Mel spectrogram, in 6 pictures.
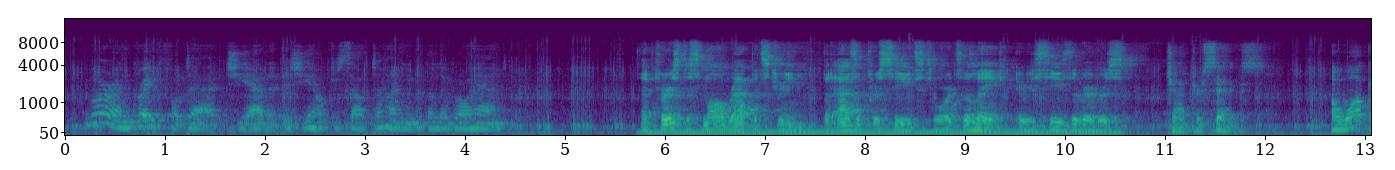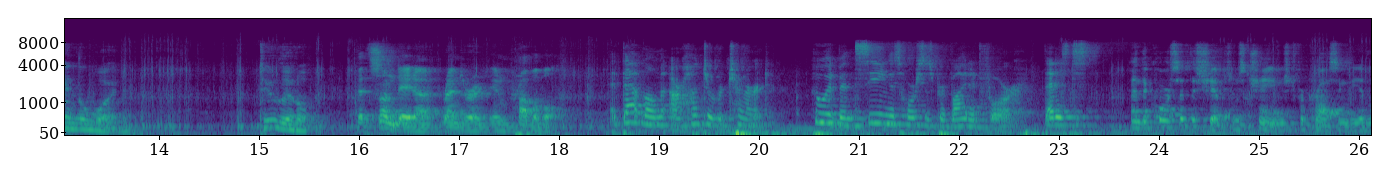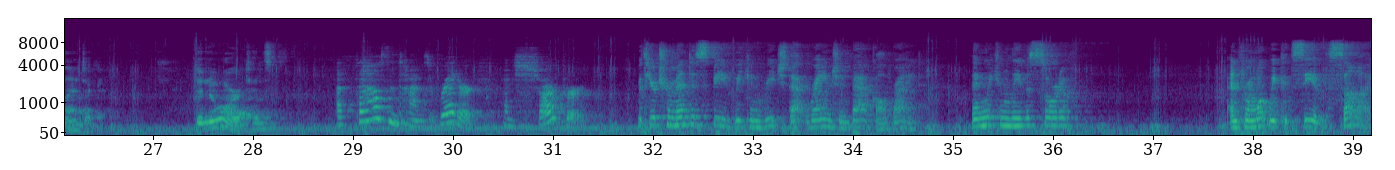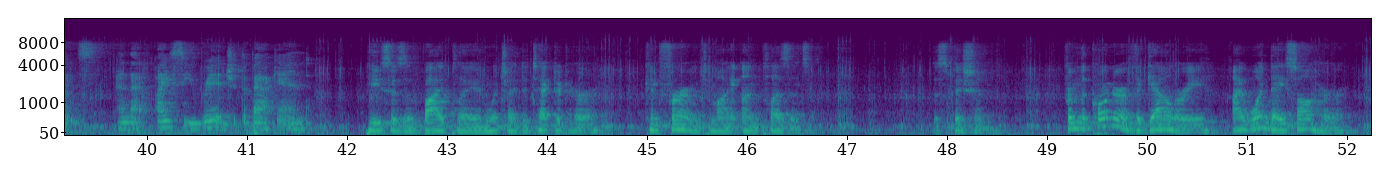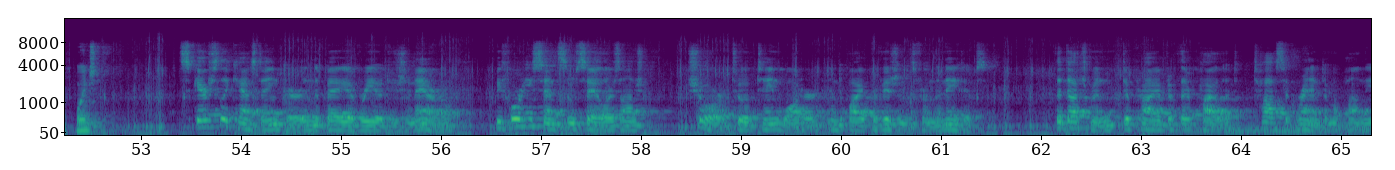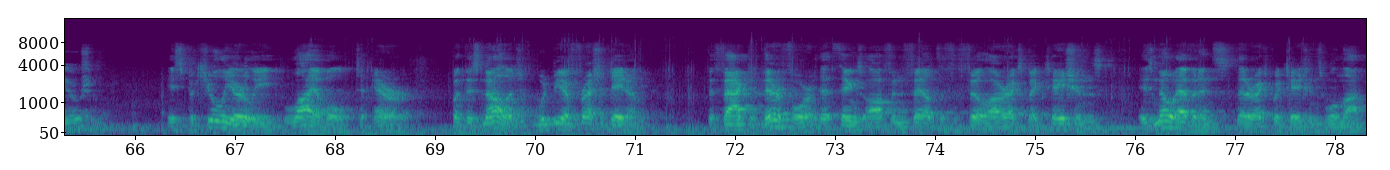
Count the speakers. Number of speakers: eight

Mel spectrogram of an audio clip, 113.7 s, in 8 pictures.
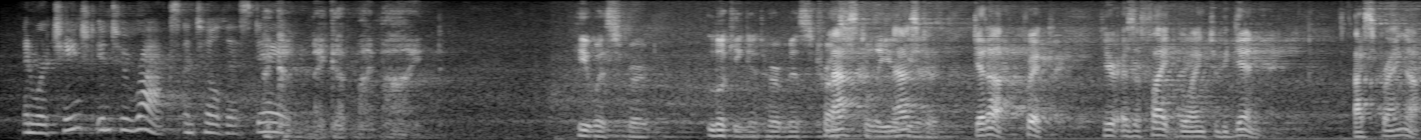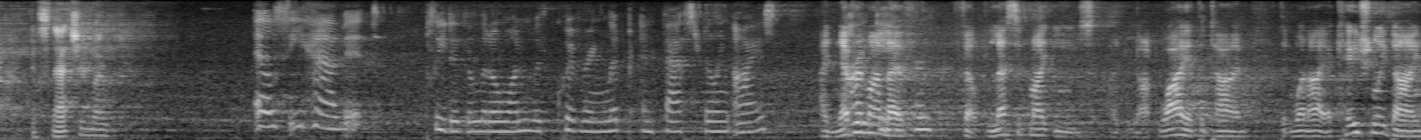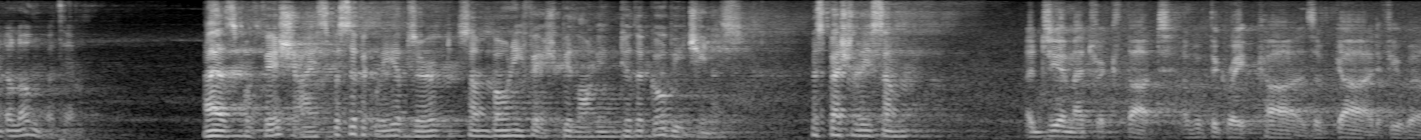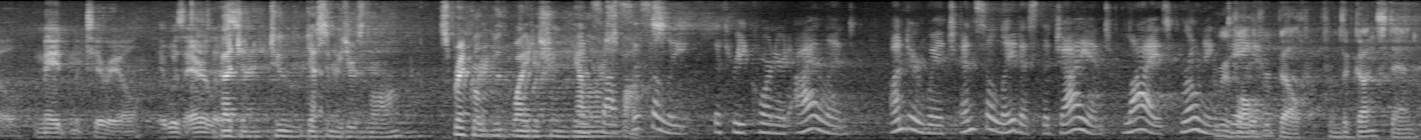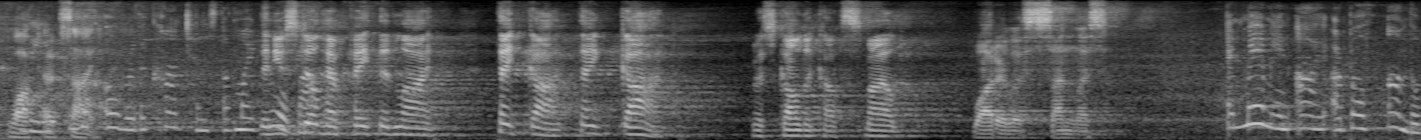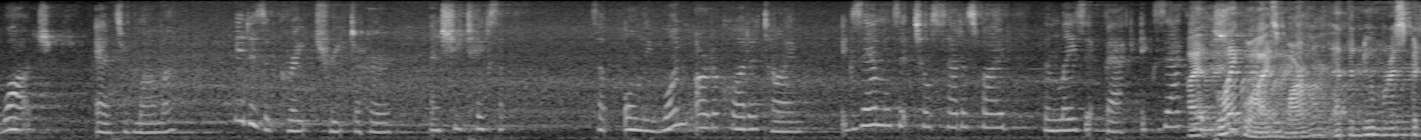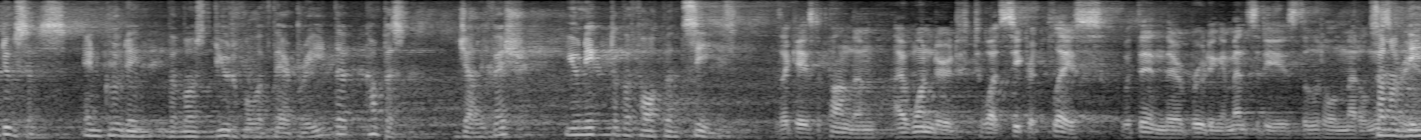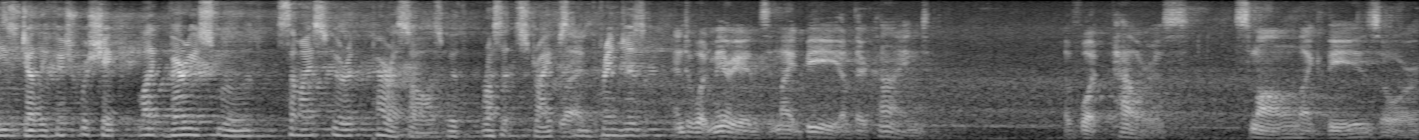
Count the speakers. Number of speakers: seven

